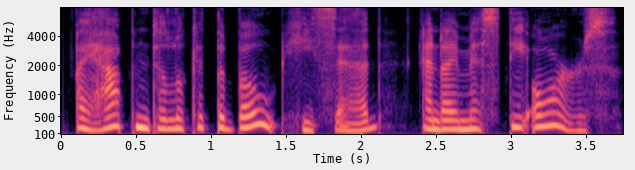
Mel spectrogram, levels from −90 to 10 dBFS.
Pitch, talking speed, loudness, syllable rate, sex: 220 Hz, 225 wpm, -16 LUFS, 5.4 syllables/s, female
